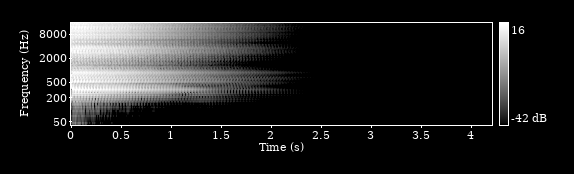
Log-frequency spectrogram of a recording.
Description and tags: Blips Trails: C2 note, random short blip sounds with short tails from Massive. Sampled into Ableton as instant attacks and then decay immediately with a bit of reverb to smooth out the sound, compression using PSP Compressor2 and PSP Warmer. Random parameters, and very little other effects used. Crazy sounds is what I do.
